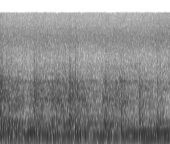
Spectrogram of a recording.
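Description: Rock band playing live in an instrumental passage, with drum kit and electric guitars. Drum strikes land about twice a second under sustained guitar and bass notes.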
